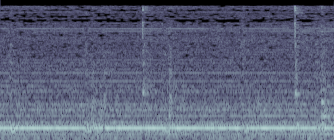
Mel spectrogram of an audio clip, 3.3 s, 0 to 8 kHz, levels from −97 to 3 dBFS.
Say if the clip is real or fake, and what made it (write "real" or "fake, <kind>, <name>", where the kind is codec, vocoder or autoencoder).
real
